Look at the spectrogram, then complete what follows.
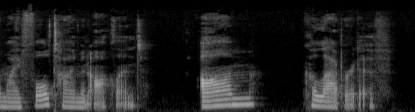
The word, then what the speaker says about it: AME: Am collaborative. A M E is pronounced Am in French.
